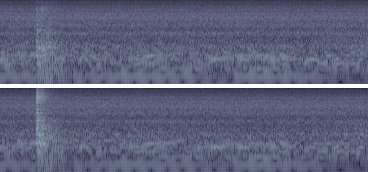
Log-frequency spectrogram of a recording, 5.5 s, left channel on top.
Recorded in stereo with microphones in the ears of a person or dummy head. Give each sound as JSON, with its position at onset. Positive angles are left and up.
{"t": 0.6, "sound": "a gunshot", "side_deg": -45, "distance_m": 2.5}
